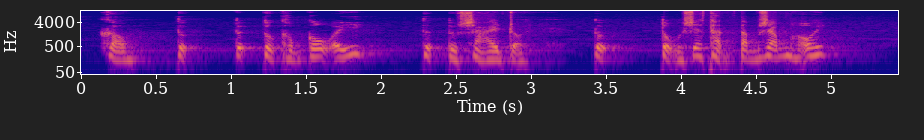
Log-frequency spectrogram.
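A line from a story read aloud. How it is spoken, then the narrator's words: Trembling, stammering plea. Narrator (Vietnamese): giọng run run lắp bắp nói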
